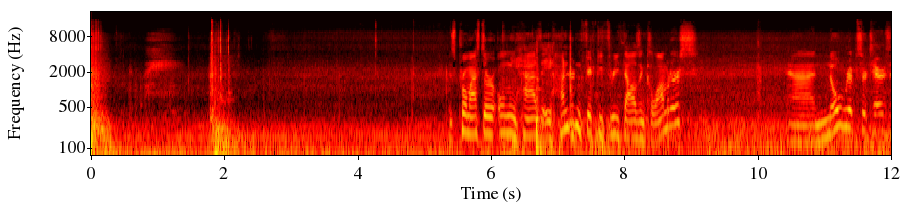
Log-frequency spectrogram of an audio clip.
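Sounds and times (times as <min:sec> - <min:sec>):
steady low rumble: 0:00.0 - 0:12.0
metal van doors slamming: 0:01.7 - 0:02.2.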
